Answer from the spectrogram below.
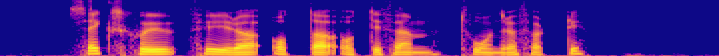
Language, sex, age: Swedish, male, 32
